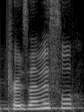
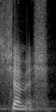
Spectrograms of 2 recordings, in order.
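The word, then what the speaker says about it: Przemyśl: I'm hearing Przemysl, stuff like that. Okay, It's Shemesh.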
